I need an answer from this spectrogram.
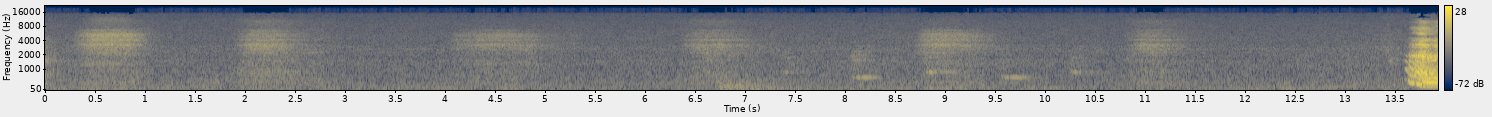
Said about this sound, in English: Now let's breathe into the rib cage, nice deep breaths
